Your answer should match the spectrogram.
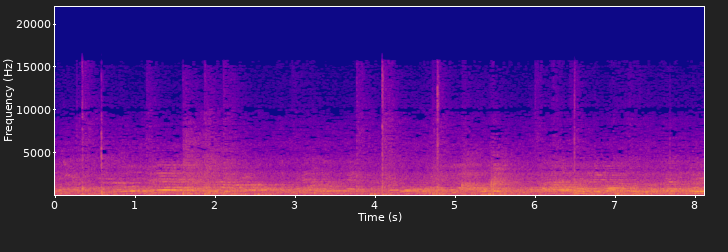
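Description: A sepak takraw ball being kicked and bouncing on the court floor: several sharp smacks over the steady chatter of a crowd, echoing in a large hall.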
